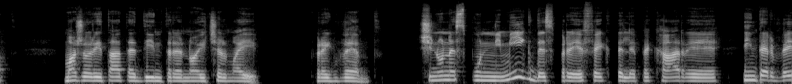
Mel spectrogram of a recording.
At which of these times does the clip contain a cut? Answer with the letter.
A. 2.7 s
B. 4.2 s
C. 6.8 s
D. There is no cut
B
